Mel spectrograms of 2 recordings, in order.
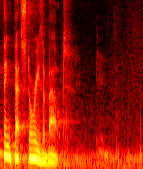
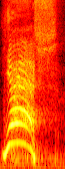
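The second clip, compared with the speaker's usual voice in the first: crowd shout. A narrator's reading.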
